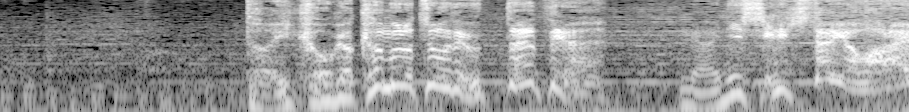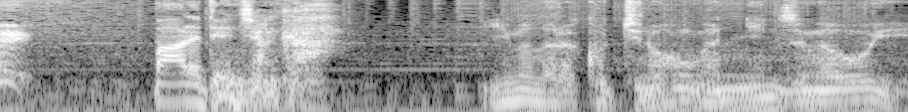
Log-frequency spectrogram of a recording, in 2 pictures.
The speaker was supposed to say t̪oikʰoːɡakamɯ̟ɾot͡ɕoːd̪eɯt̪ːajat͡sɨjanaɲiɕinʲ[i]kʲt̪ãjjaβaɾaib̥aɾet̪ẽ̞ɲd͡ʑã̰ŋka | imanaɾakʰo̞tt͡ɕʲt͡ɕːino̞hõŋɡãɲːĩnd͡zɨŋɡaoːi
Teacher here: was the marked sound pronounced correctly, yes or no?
yes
